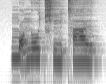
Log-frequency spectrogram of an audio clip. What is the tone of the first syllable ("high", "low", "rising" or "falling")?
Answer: falling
